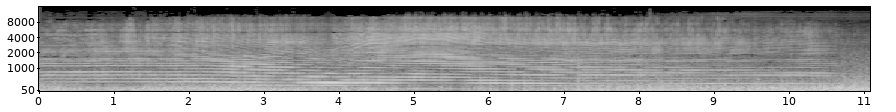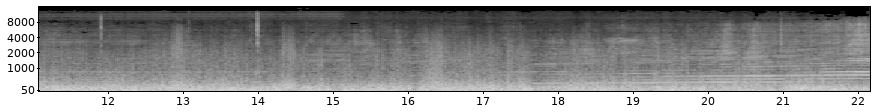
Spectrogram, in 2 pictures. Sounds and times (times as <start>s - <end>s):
Aircraft: 0.0s - 22.1s.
